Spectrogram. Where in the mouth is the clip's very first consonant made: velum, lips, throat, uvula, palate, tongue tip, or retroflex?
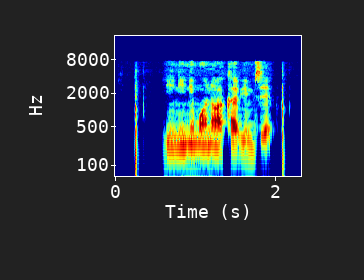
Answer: tongue tip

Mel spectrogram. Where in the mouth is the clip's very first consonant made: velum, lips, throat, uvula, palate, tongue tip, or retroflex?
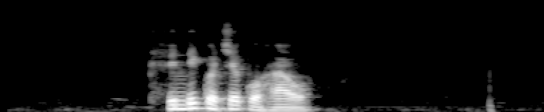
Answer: velum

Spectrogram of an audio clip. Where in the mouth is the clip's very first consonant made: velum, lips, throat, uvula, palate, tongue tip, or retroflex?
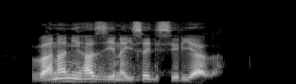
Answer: lips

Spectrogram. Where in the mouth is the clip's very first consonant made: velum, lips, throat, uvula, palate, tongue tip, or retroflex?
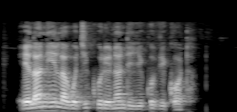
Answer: tongue tip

